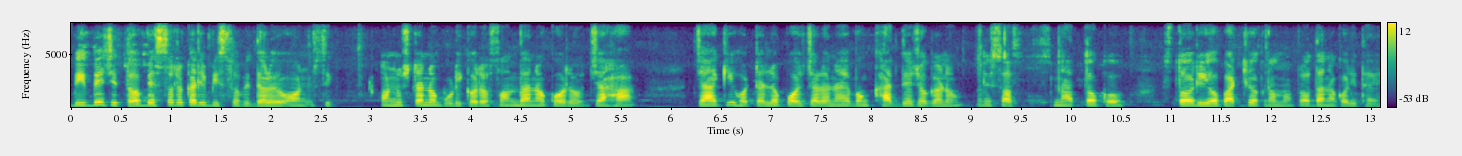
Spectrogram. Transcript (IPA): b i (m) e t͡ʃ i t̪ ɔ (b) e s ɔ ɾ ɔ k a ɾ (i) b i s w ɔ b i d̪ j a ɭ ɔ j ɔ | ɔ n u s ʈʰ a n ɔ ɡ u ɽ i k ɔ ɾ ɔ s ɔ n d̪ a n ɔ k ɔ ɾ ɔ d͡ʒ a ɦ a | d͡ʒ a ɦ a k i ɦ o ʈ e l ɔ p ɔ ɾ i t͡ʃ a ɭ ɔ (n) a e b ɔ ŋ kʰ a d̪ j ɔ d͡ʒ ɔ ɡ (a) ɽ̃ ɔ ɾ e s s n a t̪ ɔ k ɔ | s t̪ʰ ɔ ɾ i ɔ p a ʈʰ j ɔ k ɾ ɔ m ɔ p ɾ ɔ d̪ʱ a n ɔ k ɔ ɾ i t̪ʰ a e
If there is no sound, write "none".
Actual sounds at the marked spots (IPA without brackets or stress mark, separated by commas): b, b, i, n, a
